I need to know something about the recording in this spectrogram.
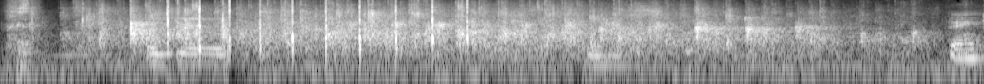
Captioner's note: applause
